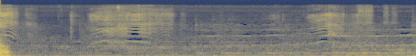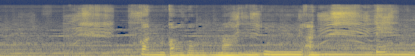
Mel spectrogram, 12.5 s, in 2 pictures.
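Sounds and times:
speech: 0.0 - 0.3, 8.4 - 12.2
baby crying loudly: 1.3 - 2.6, 4.6 - 5.8, 7.1 - 8.0, 10.8 - 12.3.

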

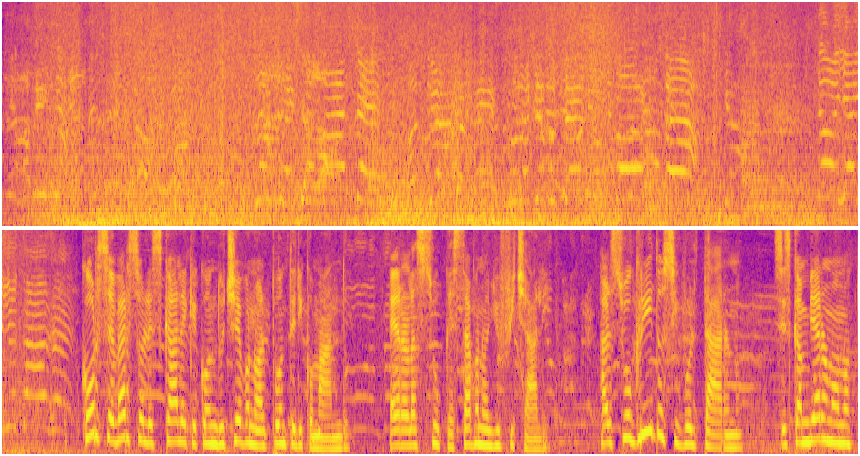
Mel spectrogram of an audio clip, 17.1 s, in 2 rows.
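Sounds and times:
rain: 0.0 - 10.5, 14.0 - 17.1
storm wind: 0.0 - 17.1
stormy sea roaring around a sinking ship: 0.0 - 17.1
waves surging: 0.0 - 17.1
speech: 9.4 - 17.1.

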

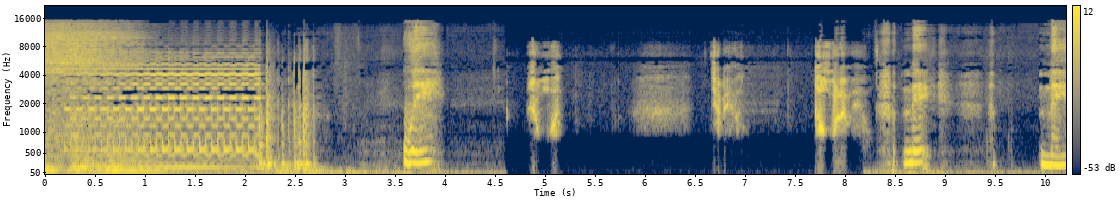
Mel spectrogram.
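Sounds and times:
telephone ringing: 0.2 - 2.5
speech: 3.6 - 4.0, 8.6 - 10.2.

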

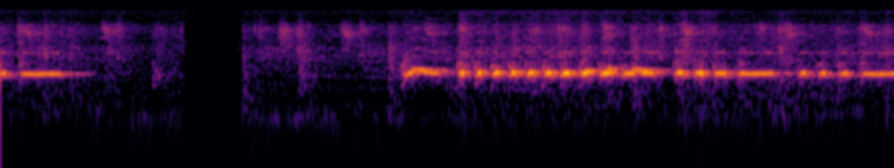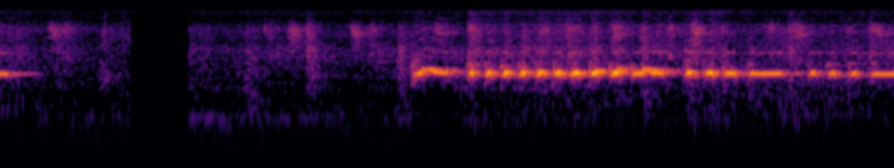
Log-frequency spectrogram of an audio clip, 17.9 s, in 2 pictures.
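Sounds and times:
Bangkok type zebra dove singing quick evenly pulsed coos: 0.0 - 1.0, 4.0 - 9.4, 13.0 - 17.8.

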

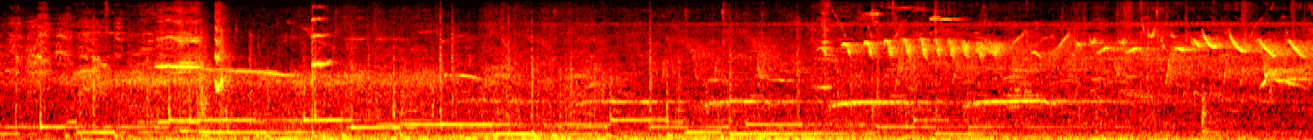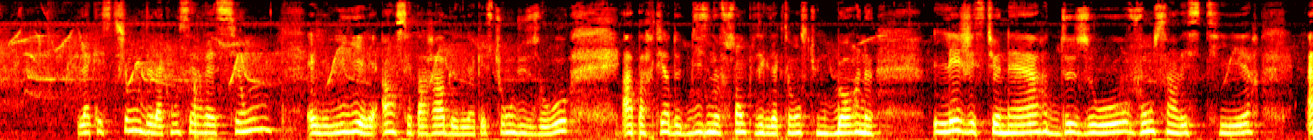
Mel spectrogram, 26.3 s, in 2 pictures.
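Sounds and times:
low sustained hooting tones of birds: 0.0 - 20.4
flock of birds chirping and trilling at feeding time: 0.0 - 26.2
speech: 13.9 - 26.2.

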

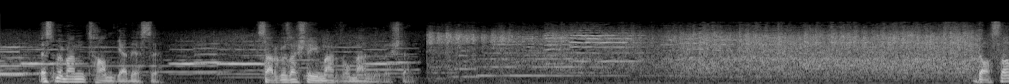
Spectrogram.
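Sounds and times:
speech: 0.4 - 1.8, 2.6 - 4.7, 9.8 - 10.0
1912 train carrying prisoners from Washington State prison, rail rumble: 4.3 - 10.0.

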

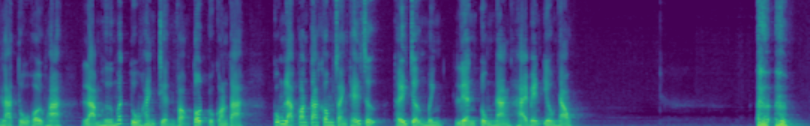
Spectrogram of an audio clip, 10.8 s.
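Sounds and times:
speech: 0.0 - 7.8, 10.1 - 10.7
angry choking cough: 10.1 - 10.7.

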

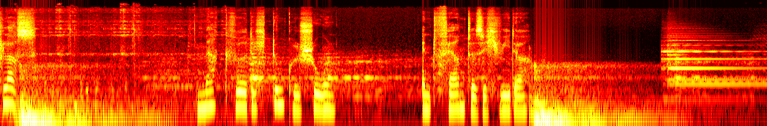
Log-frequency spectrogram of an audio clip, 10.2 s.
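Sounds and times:
speech: 0.0 - 0.6, 2.6 - 4.6, 5.6 - 7.2
bell ringing: 0.0 - 3.9.

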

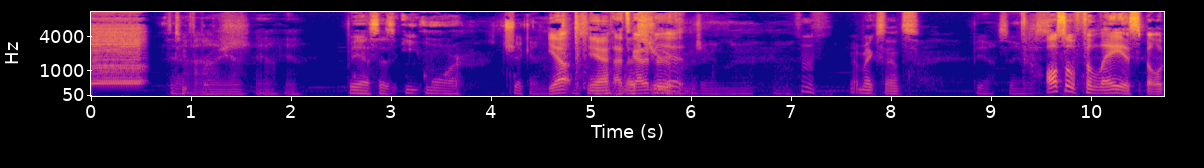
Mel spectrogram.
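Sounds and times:
electric toothbrush buzzing: 0.0 - 0.6
speech: 0.8 - 10.7.

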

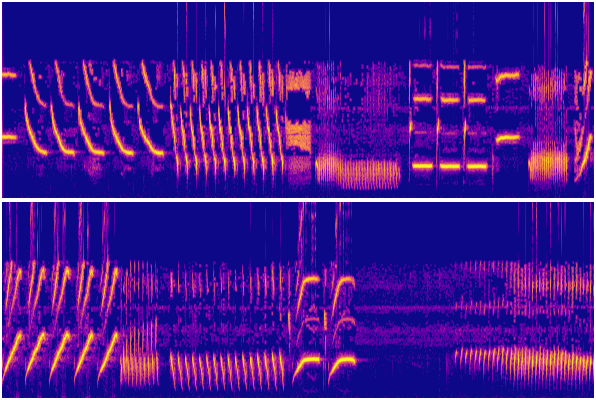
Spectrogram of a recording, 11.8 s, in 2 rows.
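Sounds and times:
domestic canary singing: 0.0 - 9.5, 10.4 - 11.8.

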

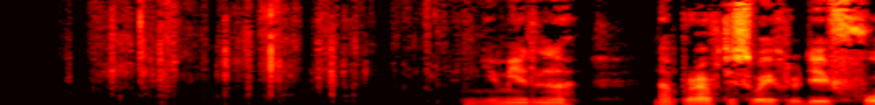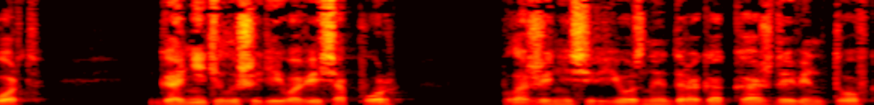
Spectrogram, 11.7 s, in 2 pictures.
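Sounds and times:
sheet of paper document rustling and crinkling as it is unfolded: 0.4 - 3.7
speech: 3.1 - 6.2, 6.8 - 8.6, 9.2 - 11.6.

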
